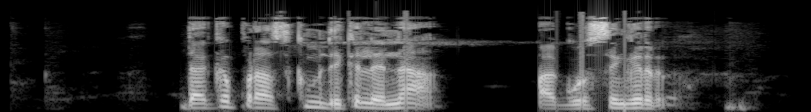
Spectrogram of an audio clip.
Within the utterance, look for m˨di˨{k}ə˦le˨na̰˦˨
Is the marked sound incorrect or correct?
correct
